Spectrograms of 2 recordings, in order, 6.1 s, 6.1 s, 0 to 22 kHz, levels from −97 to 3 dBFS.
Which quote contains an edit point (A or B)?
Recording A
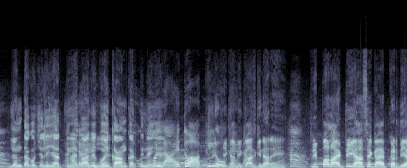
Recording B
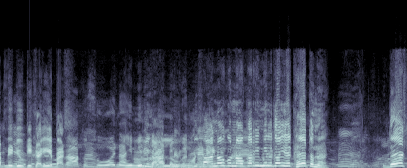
A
